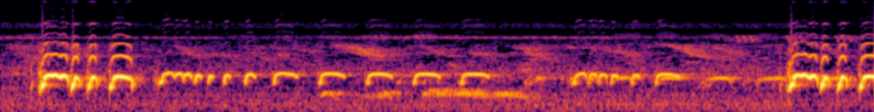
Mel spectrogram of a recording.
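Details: Several local zebra doves, Bangkok cross type, for lure and training: loud rolling coo bursts at the start and end, with a long series of evenly repeated coos and lower doves between.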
